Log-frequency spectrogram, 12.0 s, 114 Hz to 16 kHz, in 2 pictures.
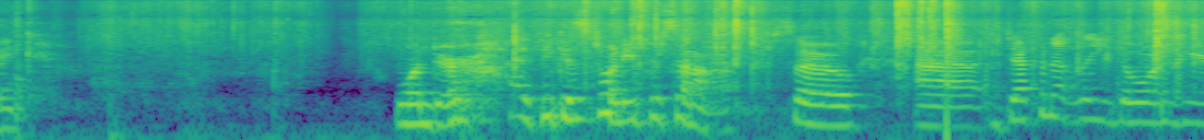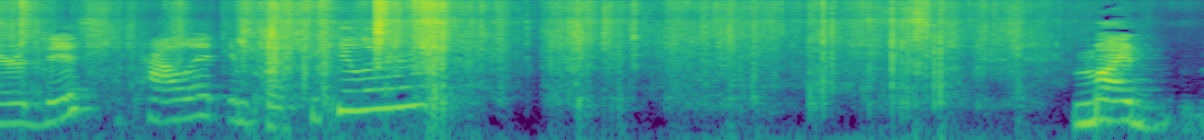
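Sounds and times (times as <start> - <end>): packaging crinkling: 0.0 - 11.4.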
